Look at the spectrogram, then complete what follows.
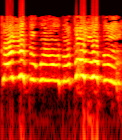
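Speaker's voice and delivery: hysterical scream.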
